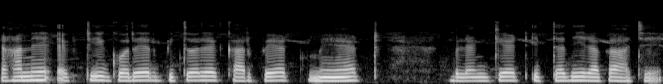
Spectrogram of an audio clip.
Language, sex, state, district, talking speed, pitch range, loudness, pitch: Bengali, female, Assam, Hailakandi, 90 wpm, 170-185 Hz, -13 LUFS, 180 Hz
